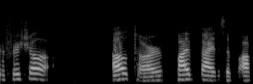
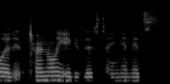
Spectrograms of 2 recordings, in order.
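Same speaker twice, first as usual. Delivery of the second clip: faint, far from the mic; reading almost too softly to hear; barely audible; 11 dB quieter than usual. Real, not acted. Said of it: "very low".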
